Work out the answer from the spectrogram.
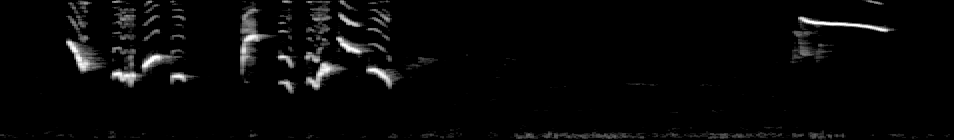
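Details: Orange-headed thrush lure song, meant to trigger a reluctant bird to sing: two dense bursts of varied sweet whistles and slurs, a quiet gap, then one long, high, thin whistle sliding gently downward.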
